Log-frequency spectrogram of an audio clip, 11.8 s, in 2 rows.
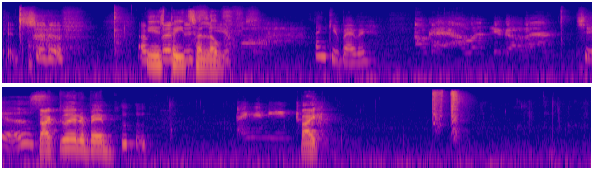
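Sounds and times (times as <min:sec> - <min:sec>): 
low steady hum: 0:00.0 - 0:11.7
speech: 0:00.2 - 0:02.5, 0:03.1 - 0:04.2, 0:05.8 - 0:07.4, 0:08.9 - 0:09.2
kissing smacks: 0:10.2 - 0:10.7.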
